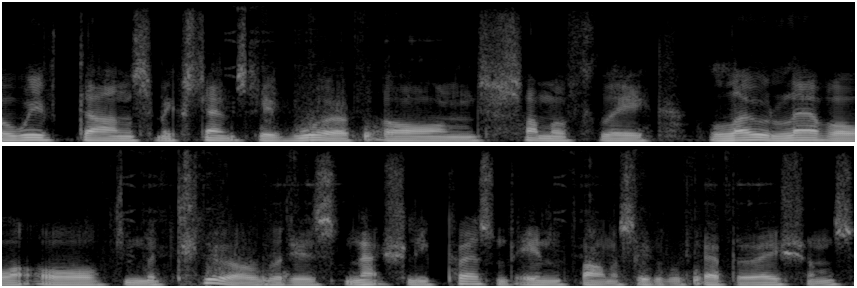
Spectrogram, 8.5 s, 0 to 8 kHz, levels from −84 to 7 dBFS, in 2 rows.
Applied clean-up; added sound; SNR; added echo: neural separator model SepFormer DNS4.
